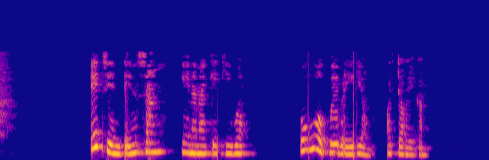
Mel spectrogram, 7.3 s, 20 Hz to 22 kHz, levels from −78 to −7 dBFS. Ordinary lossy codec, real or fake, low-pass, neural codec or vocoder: MP3, 24 kbps; fake; 7.2 kHz; codec, 16 kHz, 8 kbps, FreqCodec, larger model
